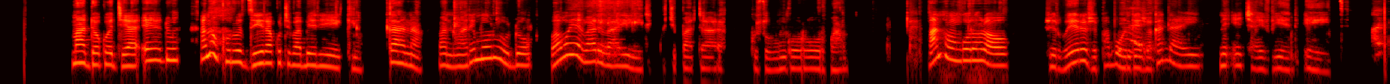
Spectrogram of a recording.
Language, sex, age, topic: Ndau, female, 25-35, health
